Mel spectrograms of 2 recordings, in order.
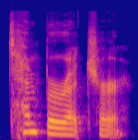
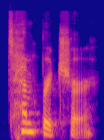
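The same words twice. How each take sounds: First: Every syllable is pronounced fully and carefully. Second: The middle syllables are shortened and run together. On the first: The speaker calls it wrong. "I did not say temperature" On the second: The speaker calls it right. "when you say it like a normal native English speaker"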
